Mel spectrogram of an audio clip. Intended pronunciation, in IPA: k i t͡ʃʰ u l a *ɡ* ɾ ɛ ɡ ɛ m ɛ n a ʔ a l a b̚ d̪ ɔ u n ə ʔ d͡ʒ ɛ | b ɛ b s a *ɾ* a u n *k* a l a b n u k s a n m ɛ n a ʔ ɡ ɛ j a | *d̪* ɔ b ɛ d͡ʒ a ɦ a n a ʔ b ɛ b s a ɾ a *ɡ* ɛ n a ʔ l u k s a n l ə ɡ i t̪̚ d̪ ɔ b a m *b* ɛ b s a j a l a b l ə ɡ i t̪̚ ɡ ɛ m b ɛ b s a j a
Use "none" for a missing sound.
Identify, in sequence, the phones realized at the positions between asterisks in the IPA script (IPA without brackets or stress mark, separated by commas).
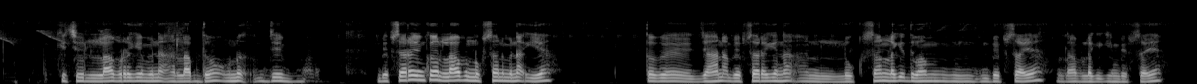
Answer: b, ɾ, k, t̪, ɡ, b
